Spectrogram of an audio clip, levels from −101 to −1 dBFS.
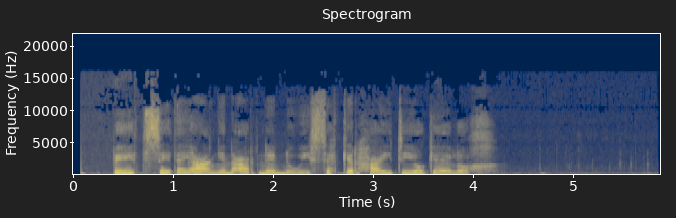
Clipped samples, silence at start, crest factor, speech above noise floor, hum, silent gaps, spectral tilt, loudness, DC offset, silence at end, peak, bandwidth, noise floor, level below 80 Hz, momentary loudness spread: under 0.1%; 0.1 s; 18 dB; 33 dB; none; none; -3 dB/octave; -25 LUFS; under 0.1%; 1.15 s; -8 dBFS; 16 kHz; -58 dBFS; -52 dBFS; 9 LU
